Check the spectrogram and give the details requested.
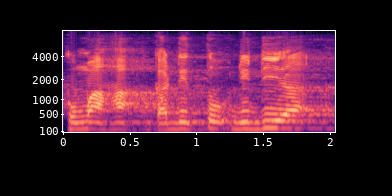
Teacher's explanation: Sunda juga begitu. Banyak mati hamzah di ujung belakangnya.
